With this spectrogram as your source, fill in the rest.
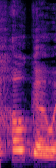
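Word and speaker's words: haut goût: It's H-A-U-T. – Okay. – G-A-U-T. – Okay. – HOGO is how it's pronounced. It means high flavor.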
